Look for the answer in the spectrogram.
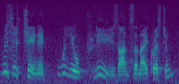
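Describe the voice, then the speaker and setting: A fussy nobleman who stutters and dithers. His voice sits very high and swoops about, in vintage radio style with a hollow, reverberant sound. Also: sing-song, unhurried. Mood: flustered. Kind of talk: 1940s radio drama acting. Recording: echoey, dull old radio recording.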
